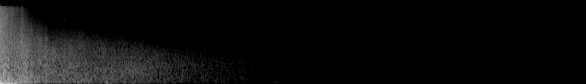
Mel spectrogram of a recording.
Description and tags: Gun Version 2 without forward bolt
This is the second version without the mechanical bolt. Maybe can be used for bolt action rifles.
Made this is ableton live, it is multilayered with the top end of a 9mm and the low/mid range of an ak47. Another carbine sound is faded in after the transients to give more sustain. Two reverbs fade in and out creating a smooth transition and blend. A little white noise is added for subtle sheen and air.
All the layers were grouped together into a single band compressor and ran through serum fx distortion and then into a krush distortion plugin for added fatness. A blending reverb was used to glue the sounds into the same space and ran into a final transient designer which is adding a little more snap and punch and clipping the excess transients off.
